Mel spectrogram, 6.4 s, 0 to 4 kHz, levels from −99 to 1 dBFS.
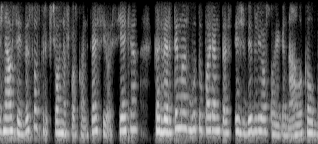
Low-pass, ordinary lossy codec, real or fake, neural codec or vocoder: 3.6 kHz; Opus, 24 kbps; real; none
